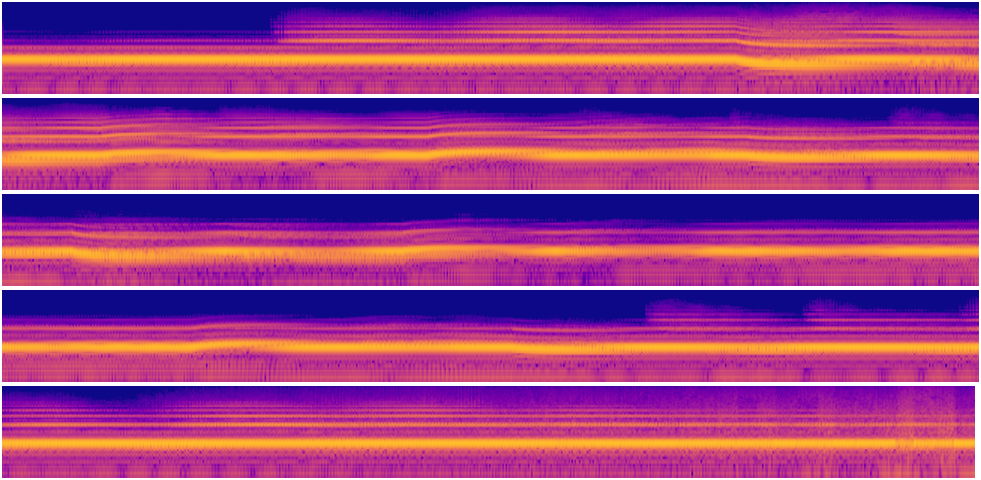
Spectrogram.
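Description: Electronic synthesizer music: a sustained tone with overtones that slides down and back up in pitch every second or two through the middle, then settles on a steady held pitch again near the end.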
